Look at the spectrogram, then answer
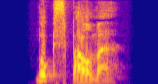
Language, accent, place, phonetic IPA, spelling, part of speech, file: German, Germany, Berlin, [ˈbʊksˌbaʊ̯mə], Buchsbaume, noun, De-Buchsbaume.ogg
- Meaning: dative singular of Buchsbaum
